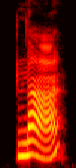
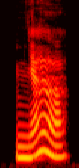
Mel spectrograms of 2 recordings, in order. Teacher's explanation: Na, n sound pretty hard. Ня, n already sound pretty soft.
